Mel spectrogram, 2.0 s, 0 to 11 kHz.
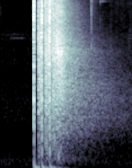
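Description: Single shot from a suppressed 10.5-inch rifle: after half a second of near silence, one sharp, loud crack with a quick flurry of echoes, then a long fading decay.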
